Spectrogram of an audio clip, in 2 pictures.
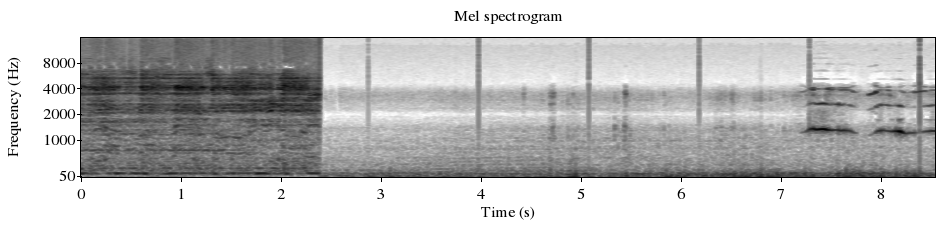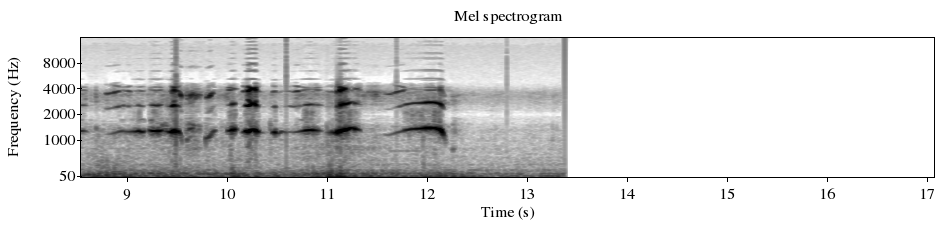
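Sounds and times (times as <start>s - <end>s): steady low rumble: 0.0s - 13.4s.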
